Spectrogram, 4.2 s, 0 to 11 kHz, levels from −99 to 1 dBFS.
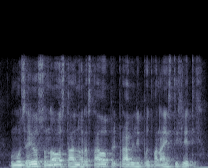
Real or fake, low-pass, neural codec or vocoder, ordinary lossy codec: real; 7.2 kHz; none; none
